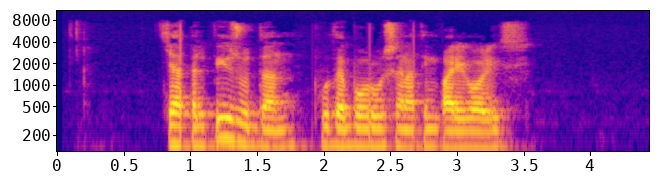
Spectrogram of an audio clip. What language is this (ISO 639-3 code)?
ell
